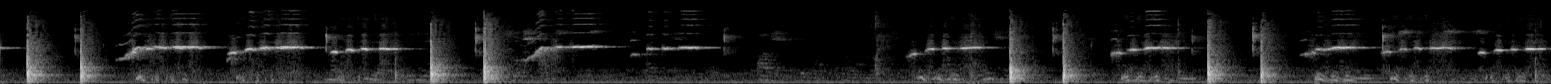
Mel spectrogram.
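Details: A cockatiel whistles the Addams Family theme song in short, rising phrases punctuated by sharp snapping clicks.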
